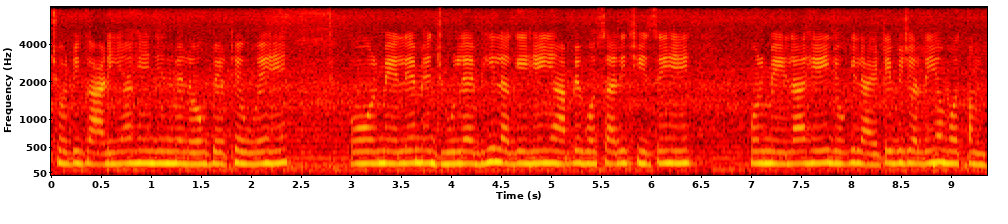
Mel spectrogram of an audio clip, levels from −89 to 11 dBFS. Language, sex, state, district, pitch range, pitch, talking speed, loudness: Hindi, female, Jharkhand, Jamtara, 210-220 Hz, 215 Hz, 210 wpm, -24 LUFS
